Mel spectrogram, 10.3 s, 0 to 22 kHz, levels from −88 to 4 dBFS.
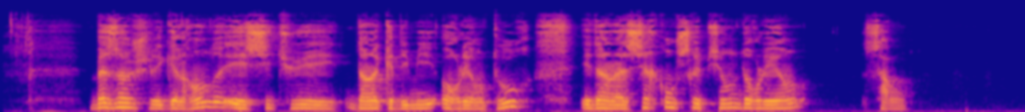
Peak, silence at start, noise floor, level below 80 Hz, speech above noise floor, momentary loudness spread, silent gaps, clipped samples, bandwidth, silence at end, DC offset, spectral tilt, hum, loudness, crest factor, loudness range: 0 dBFS; 0.1 s; -63 dBFS; -50 dBFS; 46 dB; 11 LU; none; under 0.1%; 14 kHz; 1.2 s; under 0.1%; -3.5 dB/octave; none; -17 LUFS; 18 dB; 3 LU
